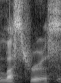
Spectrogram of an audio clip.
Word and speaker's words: Liustrous: Cuz I was like lustrous. Yeah. Yeah. So lustrous is how you say it.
